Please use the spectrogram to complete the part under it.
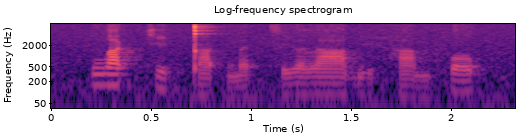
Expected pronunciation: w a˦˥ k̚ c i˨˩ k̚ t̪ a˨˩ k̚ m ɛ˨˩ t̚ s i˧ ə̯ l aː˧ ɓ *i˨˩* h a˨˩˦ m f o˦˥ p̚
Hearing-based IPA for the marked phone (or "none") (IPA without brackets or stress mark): i˨˩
